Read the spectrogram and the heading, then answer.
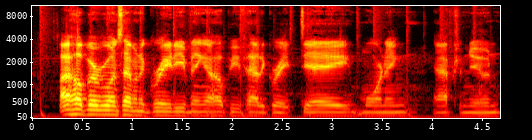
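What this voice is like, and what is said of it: Usual voice. Nothing is said of it.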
